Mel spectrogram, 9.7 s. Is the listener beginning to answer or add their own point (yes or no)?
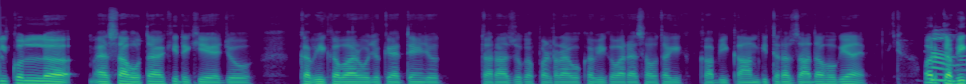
no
